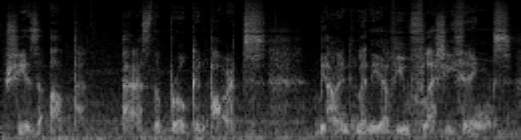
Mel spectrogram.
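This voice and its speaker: Very deep, slow alien brute. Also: male voice, creaky, whispered, heavily acted. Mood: solemn, resolute. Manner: halting, simple phrases, solemn. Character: hulking tank-bred krogan alien warrior, childlike, resigned, simple-minded. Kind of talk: dramatic video game acting.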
